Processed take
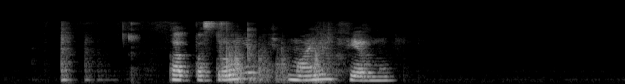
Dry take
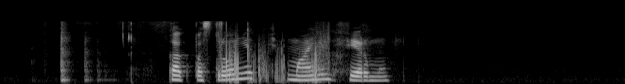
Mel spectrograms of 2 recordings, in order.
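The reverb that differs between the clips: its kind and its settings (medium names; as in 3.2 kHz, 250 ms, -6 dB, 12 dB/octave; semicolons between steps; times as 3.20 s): gated-style reverb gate 100 ms falling, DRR -2 dB; trim -4.5 dB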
